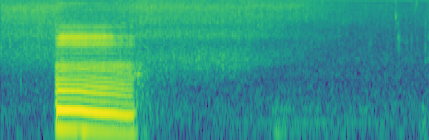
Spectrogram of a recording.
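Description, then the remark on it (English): A Diet Dr Pepper soda fizzes: a short, loud burst opens it, then a soft, steady crackling hiss of bubbles slowly fades for several seconds. No one speaks. “Listen to Fizz.”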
